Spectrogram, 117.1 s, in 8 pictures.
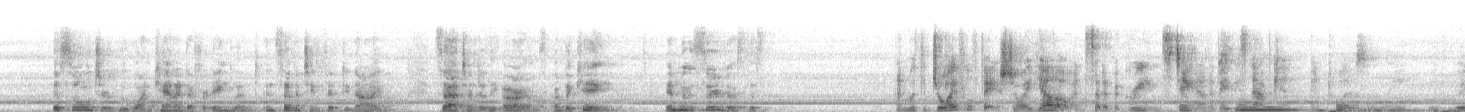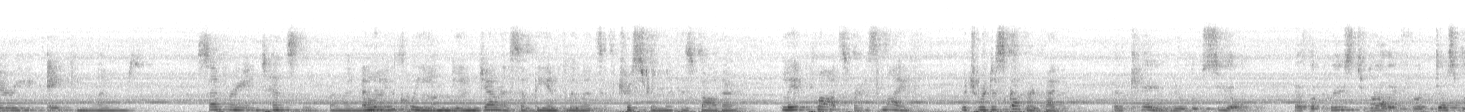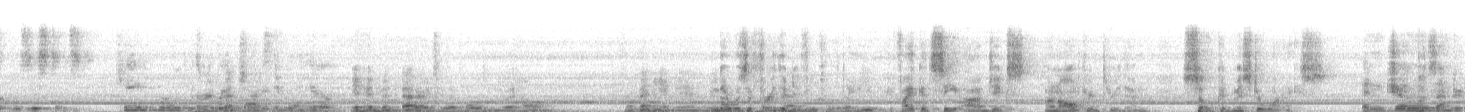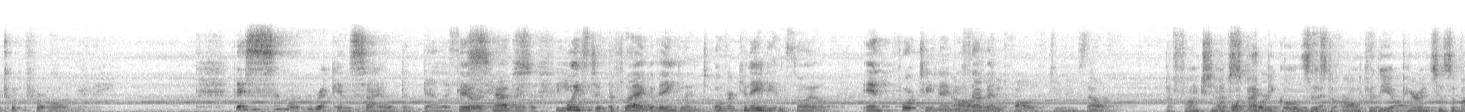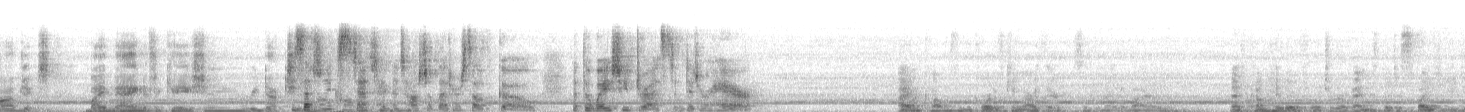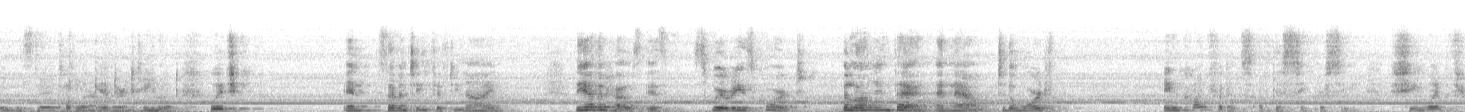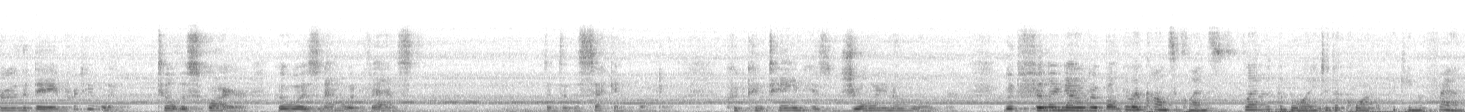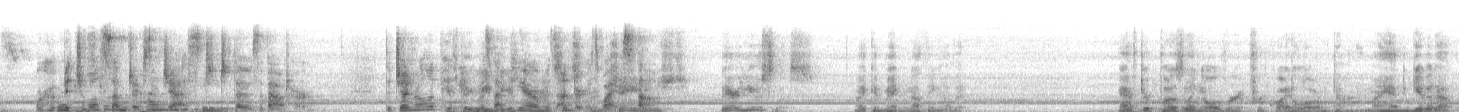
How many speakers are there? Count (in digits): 8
